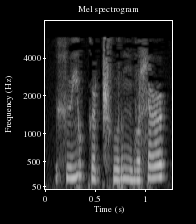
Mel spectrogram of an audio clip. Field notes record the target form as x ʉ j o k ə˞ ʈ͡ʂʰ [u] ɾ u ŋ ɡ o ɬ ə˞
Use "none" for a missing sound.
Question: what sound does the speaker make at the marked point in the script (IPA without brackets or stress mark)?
u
